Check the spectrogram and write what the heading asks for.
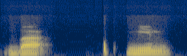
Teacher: Ba ini syidah i jadi suaranya terputus dan mim ini punya sifat bainah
